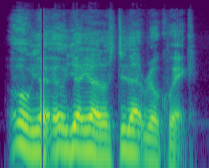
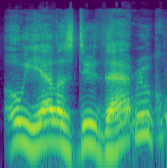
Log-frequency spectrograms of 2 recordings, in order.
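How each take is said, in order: First: Higher, louder, hurried; mock flustered Trump. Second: Much higher, louder, squeaky repeat; squeaky mock Trump. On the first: President suddenly remembering the signing, flustered and hammed-up. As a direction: blurt it out like a caught-out boss. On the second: Mocking the president's forgetfulness, squeaky and high. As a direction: squeak it out like a cartoon.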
